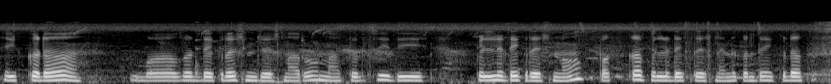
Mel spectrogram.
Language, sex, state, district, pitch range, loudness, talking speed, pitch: Telugu, female, Andhra Pradesh, Sri Satya Sai, 175-190 Hz, -15 LUFS, 100 wpm, 180 Hz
